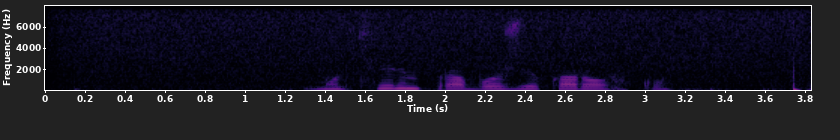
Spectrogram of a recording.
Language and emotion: Russian, neutral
